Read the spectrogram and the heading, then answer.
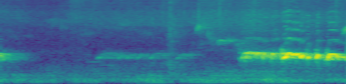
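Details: Wild local zebra dove of the gedang rojo song style, used as lure and master song for young doves not yet singing: near-silence, then a loud burst of rapid, trilled cooing notes near the end.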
